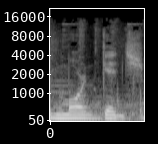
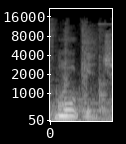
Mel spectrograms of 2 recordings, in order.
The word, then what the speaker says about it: mortgage: Yeah, it has a t in it, but you don't pronounce it. You say mortgage, mortgage.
